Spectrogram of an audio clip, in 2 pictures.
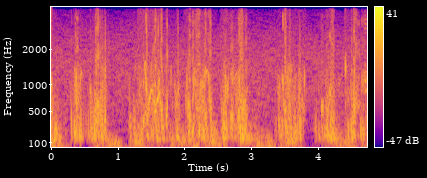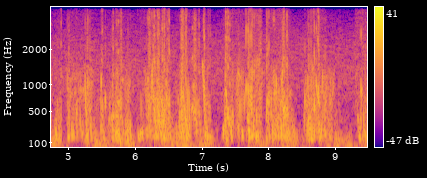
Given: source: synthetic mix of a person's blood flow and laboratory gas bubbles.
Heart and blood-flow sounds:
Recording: Doppler ultrasound of blood flow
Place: precordium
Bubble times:
0.00-0.17 s: bubbles
0.26-0.86 s: bubbles
1.14-1.93 s: bubbles
1.97-2.46 s: bubbles
2.53-3.04 s: bubbles
3.33-3.84 s: bubbles
3.93-4.33 s: bubbles
4.40-4.89 s: bubbles
4.95-5.97 s: bubbles
6.01-6.57 s: bubbles
6.59-7.16 s: bubbles
7.28-8.37 s: bubbles
8.50-9.01 s: bubbles
9.29-9.49 s: bubbles
From the record:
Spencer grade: 4 (maximum detectable bubble signal sounding continuously throughout systole and diastole of every cardiac period, and overriding the amplitude of the normal cardiac signals)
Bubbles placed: anywhere in the cardiac cycle

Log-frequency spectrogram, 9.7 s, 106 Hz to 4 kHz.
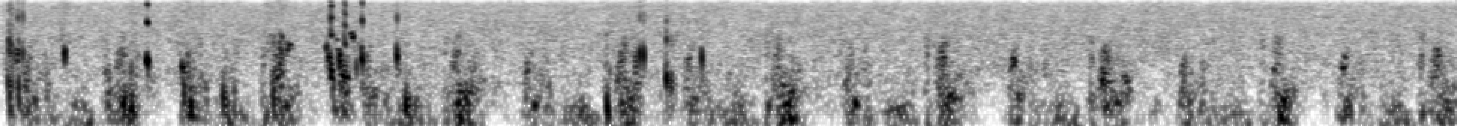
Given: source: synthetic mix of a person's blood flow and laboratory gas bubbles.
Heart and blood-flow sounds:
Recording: Doppler ultrasound of blood flow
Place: precordium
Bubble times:
0.02-0.18 s: bubbles
0.39-0.46 s: bubbles
0.70-0.77 s: bubbles
0.83-1.02 s: bubbles
1.17-1.35 s: bubbles
1.45-1.59 s: bubbles
1.76-1.97 s: bubbles
2.14-2.45 s: bubbles
2.61-2.77 s: bubbles
4.00-4.33 s: bubbles
4.41-4.54 s: bubbles
4.64-4.71 s: bubbles
From the record:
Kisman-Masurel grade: 223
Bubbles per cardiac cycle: several, 3 to 8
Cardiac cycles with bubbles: 10 to 50%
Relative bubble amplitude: loud (0.450 to 0.775)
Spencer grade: 2 (many but less than half of the cardiac periods contain bubble signals, singularly or in groups)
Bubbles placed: anywhere in the cardiac cycle

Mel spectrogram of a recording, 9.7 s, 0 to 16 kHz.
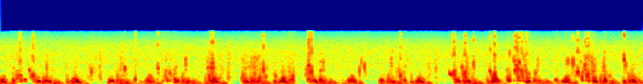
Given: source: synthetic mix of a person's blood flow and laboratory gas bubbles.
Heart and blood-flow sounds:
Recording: Doppler ultrasound of blood flow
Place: precordium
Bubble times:
0.17-0.59 s: bubbles
0.64-0.76 s: bubbles
1.33-1.42 s: bubbles
1.83-1.91 s: bubbles
1.99-2.04 s: bubbles
2.34-2.72 s: bubbles
3.08-3.32 s: bubbles
3.60-4.04 s: bubbles
4.11-4.17 s: bubbles
4.19-4.44 s: bubbles
4.57-4.73 s: bubbles
4.77-4.87 s: bubbles
5.36-5.52 s: bubbles
5.96-6.12 s: bubbles
6.71-7.06 s: bubbles
7.08-7.15 s: bubbles
7.32-7.49 s: bubbles
7.58-7.98 s: bubbles
8.00-8.06 s: bubbles
8.31-8.39 s: bubbles
8.46-8.98 s: bubbles
9.03-9.13 s: bubbles
9.32-9.66 s: bubbles
From the record:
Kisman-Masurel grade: 243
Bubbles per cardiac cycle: several, 3 to 8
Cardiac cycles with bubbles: 100%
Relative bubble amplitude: loud (0.450 to 0.775)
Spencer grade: 3 (all of the cardiac periods contain showers or single bubble signals, but not dominating or overriding the cardiac motion signals)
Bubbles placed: anywhere in the cardiac cycle

